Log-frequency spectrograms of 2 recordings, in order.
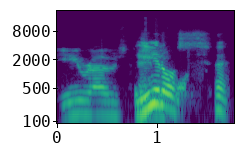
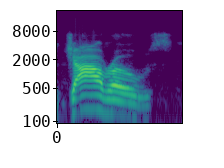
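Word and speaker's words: gyros: they've got really good Euros I can't believe you actually said it right I totally expected you to say jyos no Dev dog calls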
